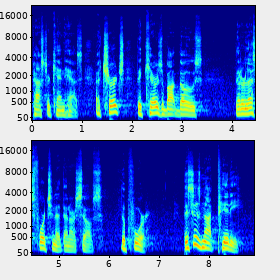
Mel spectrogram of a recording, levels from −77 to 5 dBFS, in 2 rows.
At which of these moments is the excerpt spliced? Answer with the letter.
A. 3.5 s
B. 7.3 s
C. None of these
B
